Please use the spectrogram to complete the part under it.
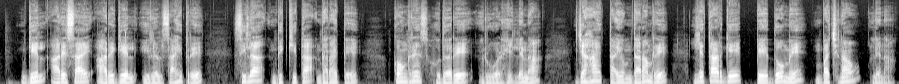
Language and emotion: Santali, neutral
